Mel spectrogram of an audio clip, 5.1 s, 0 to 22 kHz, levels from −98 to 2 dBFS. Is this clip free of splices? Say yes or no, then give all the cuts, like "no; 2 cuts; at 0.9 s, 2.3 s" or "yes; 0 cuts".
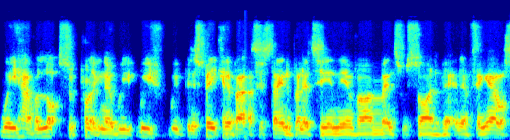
yes; 0 cuts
